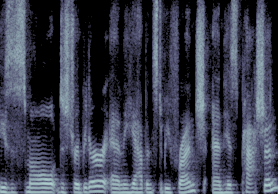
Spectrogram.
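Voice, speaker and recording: Quiet behind her, a woman talks at a fairly slow pace with a fairly low pitch. She has an ordinary speaking voice. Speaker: champagne expert.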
